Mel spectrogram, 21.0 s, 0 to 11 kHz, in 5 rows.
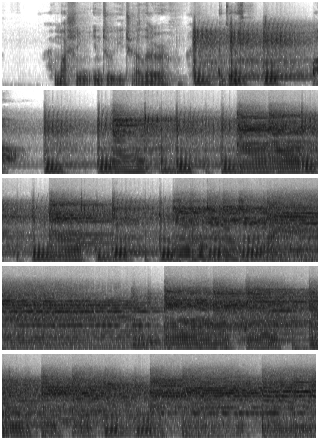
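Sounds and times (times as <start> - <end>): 
speech: 0.7 - 3.8
electric guitar with heavy spring reverb strumming sustained chords: 2.5 - 21.0.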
